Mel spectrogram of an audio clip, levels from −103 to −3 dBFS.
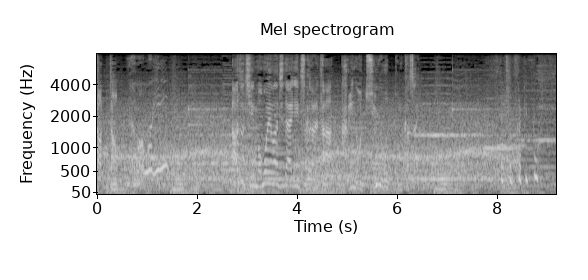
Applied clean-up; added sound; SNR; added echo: none; Wind; 3 dB; none.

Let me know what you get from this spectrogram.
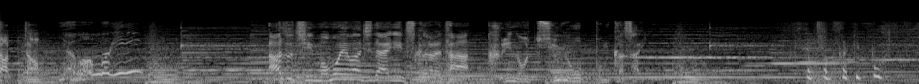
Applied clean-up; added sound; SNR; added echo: none; none; none; none.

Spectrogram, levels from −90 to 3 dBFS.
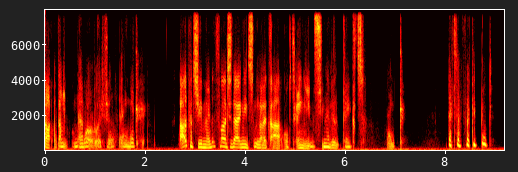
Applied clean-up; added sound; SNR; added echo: neural diffusion model UNIVERSE++.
